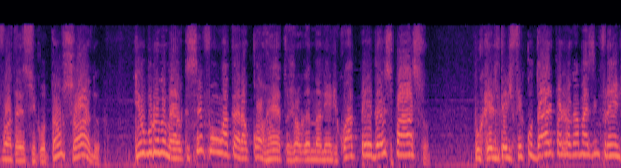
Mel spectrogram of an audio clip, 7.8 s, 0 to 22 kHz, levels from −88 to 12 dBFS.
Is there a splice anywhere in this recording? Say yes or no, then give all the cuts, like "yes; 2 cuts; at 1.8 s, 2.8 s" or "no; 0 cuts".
no; 0 cuts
